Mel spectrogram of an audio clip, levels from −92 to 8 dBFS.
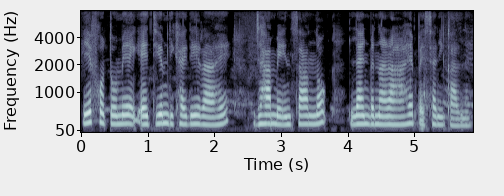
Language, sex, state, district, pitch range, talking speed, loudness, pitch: Hindi, female, Arunachal Pradesh, Longding, 200-225 Hz, 185 wpm, -16 LUFS, 210 Hz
